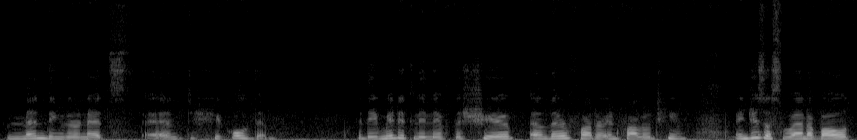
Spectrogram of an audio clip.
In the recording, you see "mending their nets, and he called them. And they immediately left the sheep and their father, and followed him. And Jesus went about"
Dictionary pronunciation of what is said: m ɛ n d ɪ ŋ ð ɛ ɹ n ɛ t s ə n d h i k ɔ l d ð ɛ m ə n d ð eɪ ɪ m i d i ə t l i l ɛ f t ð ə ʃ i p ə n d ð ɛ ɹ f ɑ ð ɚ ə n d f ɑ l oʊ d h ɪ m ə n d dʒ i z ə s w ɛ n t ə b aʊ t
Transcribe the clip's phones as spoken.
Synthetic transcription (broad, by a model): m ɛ n d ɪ ŋ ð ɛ ɹ n ɛ t s ə n d h i k ɔ l d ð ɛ m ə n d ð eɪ ɪ m i d i ə t l i l ɛ f t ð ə ʃ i p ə n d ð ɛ ɹ f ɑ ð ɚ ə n f ɑ l oʊ d h ɪ m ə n dʒ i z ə s w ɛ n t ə b aʊ t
